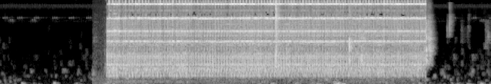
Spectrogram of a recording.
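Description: Small alarm clock ringing loudly and continuously. It starts about two seconds in and cuts off suddenly after about six seconds, when it is switched off.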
